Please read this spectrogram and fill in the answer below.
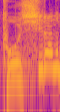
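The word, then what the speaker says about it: Bosch: 이름이 보스 또는 보쉬라는 발음이 맞을 것 같은데, 보쉬, 그죠? 쉬. 이게 네덜란드식 발음이기 때문에 그 발음을 정확히 저도 모릅니다. 네덜란드식 발음이니까요.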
